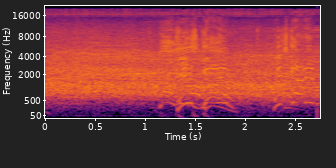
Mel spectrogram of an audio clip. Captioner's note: crowd cheering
